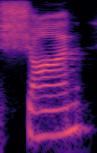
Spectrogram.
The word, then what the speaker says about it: Sean: She's seeing that Sean is S-E-A-N, and it makes the sh sound.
